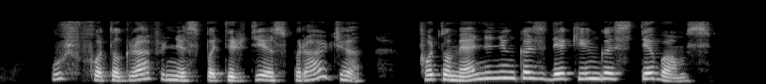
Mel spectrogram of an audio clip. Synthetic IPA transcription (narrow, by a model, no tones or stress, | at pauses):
ʊʃfot̪oɡɾɑːfʲɪnʲeːspɐt̪ʲɪɾʲt̪ʲiɛspɾɑːd͡ʒʲɛ | foːt̪oːmʲæːnʲɪnʲɪŋkɐs̬d̪ʲeːkʲɪŋɡɐst̪ʲeːʋɐms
